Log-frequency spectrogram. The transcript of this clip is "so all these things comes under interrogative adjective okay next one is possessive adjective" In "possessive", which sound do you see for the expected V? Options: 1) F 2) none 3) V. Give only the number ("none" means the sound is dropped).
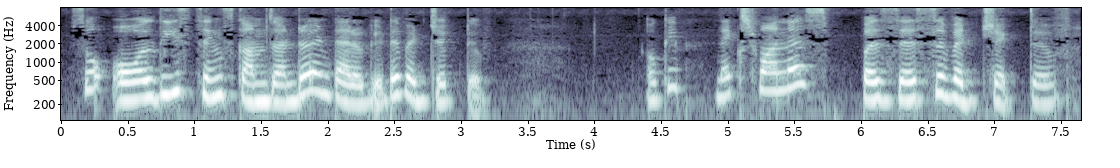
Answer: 3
